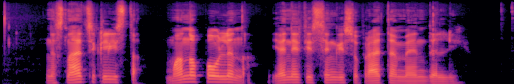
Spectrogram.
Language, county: Lithuanian, Klaipėda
